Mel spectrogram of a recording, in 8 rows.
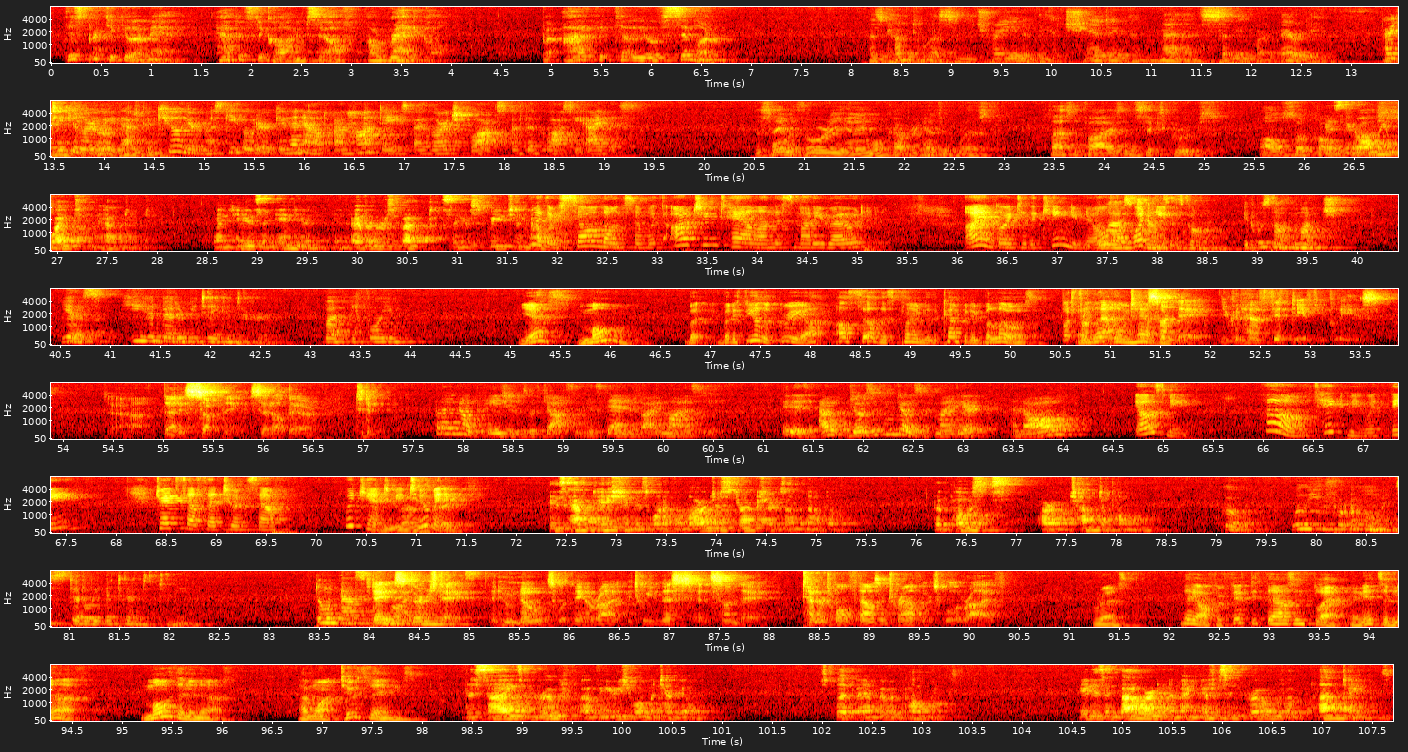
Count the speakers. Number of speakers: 10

